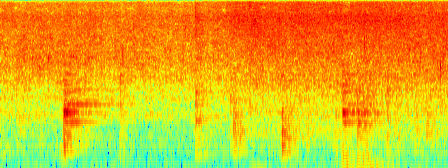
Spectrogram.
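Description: Marinated drumstick (moringa) pods fry with onions in a pan for drumstick biryani, a soft sizzle under several sharp clatters and scrapes of stirring, close up and with no voices.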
